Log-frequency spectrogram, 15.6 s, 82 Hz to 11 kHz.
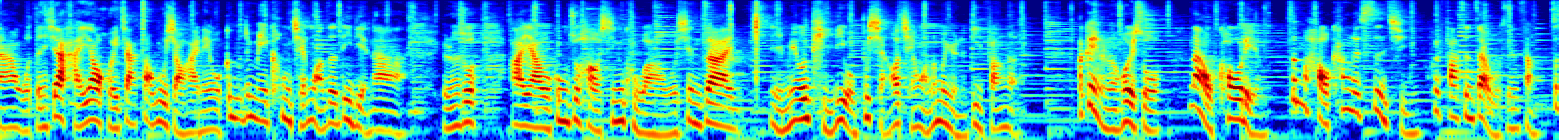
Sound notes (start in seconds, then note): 12.0 Taiwanese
